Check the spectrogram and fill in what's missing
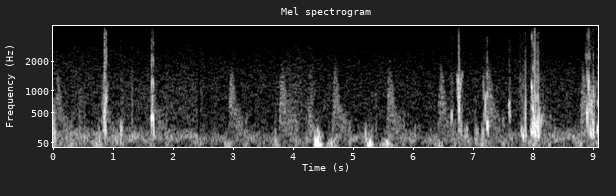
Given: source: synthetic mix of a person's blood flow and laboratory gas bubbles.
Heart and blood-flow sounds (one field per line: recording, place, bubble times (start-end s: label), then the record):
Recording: Doppler ultrasound of blood flow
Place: subclavian vein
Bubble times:
0.81-0.92 s: bubbles
1.10-1.16 s: bubbles
1.60-1.71 s: bubbles
6.61-6.67 s: bubbles
6.71-6.83 s: bubbles
7.14-7.27 s: bubbles
7.57-7.63 s: bubbles
7.75-7.89 s: bubbles
7.93-8.15 s: bubbles
8.85-9.09 s: bubbles
From the record:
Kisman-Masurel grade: 222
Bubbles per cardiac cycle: several, 3 to 8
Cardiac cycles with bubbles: 10 to 50%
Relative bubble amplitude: moderate (0.250 to 0.450)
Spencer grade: 2 (many but less than half of the cardiac periods contain bubble signals, singularly or in groups)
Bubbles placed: anywhere in the cardiac cycle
